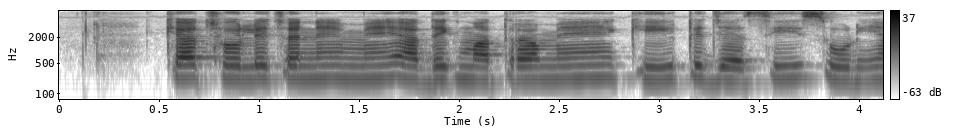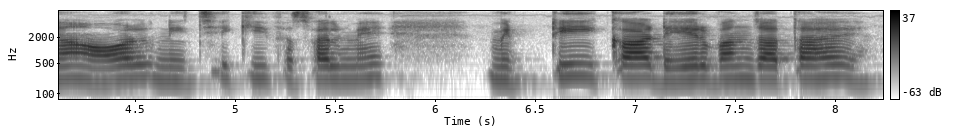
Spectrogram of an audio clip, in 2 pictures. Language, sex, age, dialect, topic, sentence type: Hindi, male, 18-24, Awadhi Bundeli, agriculture, question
